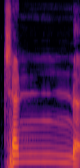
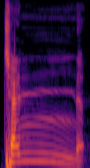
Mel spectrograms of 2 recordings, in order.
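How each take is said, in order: No difference in how they are said.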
